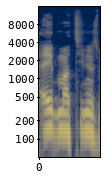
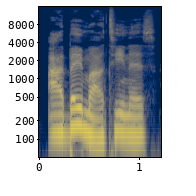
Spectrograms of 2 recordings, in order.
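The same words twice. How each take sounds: First: Said in the usual way. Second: Slow Abe Martinez, Abe drawn out as "ah-BAY"; African pronunciation. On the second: Shown as a demonstration. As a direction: give Abe two syllables, "ah-BAY". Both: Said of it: "I give it an African pronunciation".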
